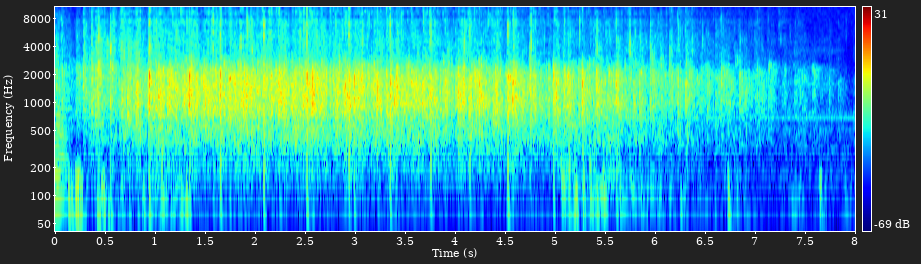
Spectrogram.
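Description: Church congregation applauding: many hands clapping steadily, dying away over the last two seconds or so.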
